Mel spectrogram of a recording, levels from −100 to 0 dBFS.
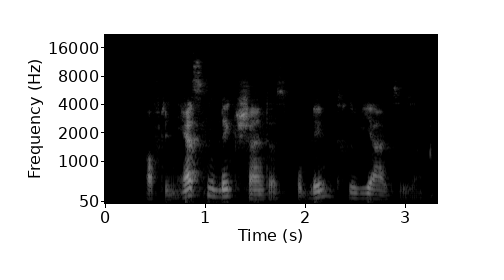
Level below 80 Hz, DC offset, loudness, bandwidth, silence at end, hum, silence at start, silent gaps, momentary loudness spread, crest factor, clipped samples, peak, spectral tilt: under -90 dBFS; under 0.1%; -54 LUFS; 11.5 kHz; 0.5 s; none; 0.45 s; 1.87-1.92 s; 16 LU; 26 dB; under 0.1%; -30 dBFS; -2 dB/octave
